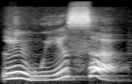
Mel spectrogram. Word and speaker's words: linguiça: Frequência continua com a pronúncia do U. Linguiça, continuamos pronunciando o U.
